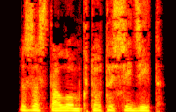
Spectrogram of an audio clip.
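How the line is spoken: Choked whisper. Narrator (Russian): сдавленно прошептал Маккалли

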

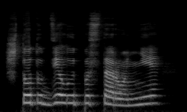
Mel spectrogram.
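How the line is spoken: Eager hunter's growl. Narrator (Russian): прорычал следователь с лихорадочным блеском охотника в глазах

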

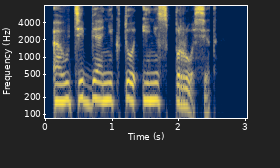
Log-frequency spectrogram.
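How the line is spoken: Hissed. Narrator (Russian): прошипел тесть

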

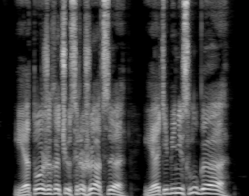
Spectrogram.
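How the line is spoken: Barked shout. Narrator (Russian): гаркнул Тасиро

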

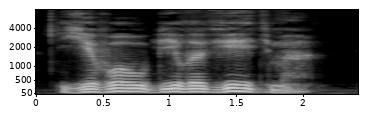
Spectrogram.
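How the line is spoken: Quiet. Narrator (Russian): тихо произнес Джой

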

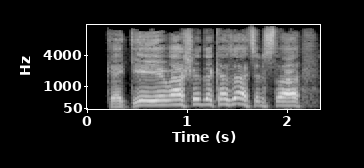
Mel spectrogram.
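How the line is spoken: Preacher's shout. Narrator (Russian): крикнул проповедник

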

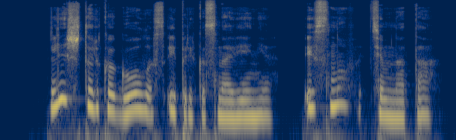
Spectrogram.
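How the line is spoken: Sad, tender voice. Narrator (Russian): грустным, нежным голосом процитировала Лия

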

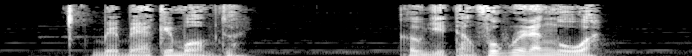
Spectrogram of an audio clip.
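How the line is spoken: Harsh low voice. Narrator (Vietnamese): gằn giọng

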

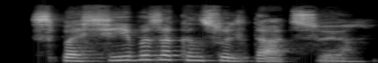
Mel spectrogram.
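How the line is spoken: Sighing. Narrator (Russian): вздохнула я

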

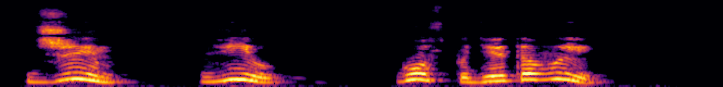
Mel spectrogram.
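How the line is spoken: Frightened then surprised exclamation. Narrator (Russian): Сперва она испугалась, потом удивленно воскликнула

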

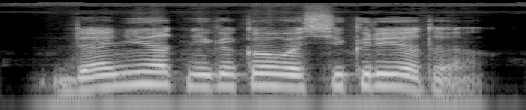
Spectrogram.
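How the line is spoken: Tired repetition, watchmaker. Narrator (Russian): устало повторил часовщик

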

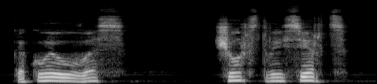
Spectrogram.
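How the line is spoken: Calm composed tone. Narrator (Russian): произнесла та невозмутимым тоном

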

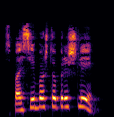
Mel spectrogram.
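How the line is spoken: Welcoming shout. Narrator (Russian): крикнул Джейсон, приветствуя гостей

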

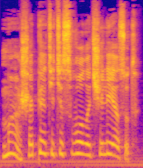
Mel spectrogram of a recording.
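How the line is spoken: Woman screaming. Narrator (Russian): завопила толстушка с соседней кассы

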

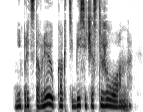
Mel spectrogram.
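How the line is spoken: Plain. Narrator (Russian): сказал он

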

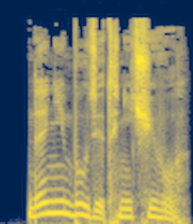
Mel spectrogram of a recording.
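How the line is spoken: Weary, cutting off. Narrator (Russian): устало оборвал их господин Данес

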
